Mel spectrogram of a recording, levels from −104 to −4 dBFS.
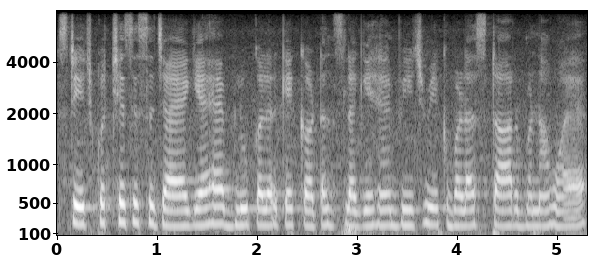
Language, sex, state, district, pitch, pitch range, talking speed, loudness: Hindi, female, Punjab, Kapurthala, 210 Hz, 205-225 Hz, 235 wpm, -17 LUFS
